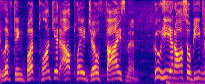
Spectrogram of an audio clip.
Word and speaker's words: Theismann: but plunkett outplayed joe theismann who he had also beaten out for the heisman back in 1970. these men changed the pronunciation of his last name to rhyme with heisman and he still did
